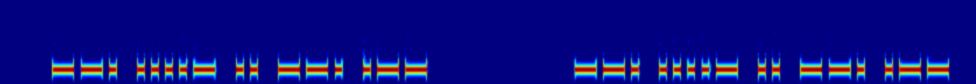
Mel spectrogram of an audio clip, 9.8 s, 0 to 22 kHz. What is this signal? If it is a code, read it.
Morse code, heard as a keyed tone, about 17 wpm, 700 Hz. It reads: G4IGW G4IGW
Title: DXCC-100 Call Signs - 5 Characters - Repeated 2x - 17wpm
